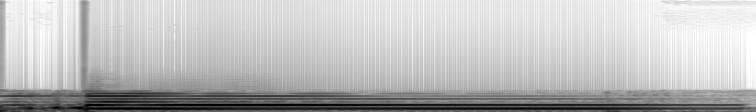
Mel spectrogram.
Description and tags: guitar open E Reverse reverb
this is an open E guitar string. I reversed it, applied a bunch of filters, and then "re-reversed" it.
